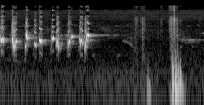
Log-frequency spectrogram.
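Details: A short burst of lively bulbul chirps and whistles, part of a lure recording meant to make yellow-vented bulbuls answer, ending in silence broken by two dull thumps.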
